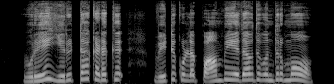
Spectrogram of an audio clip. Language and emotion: Tamil, fearful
